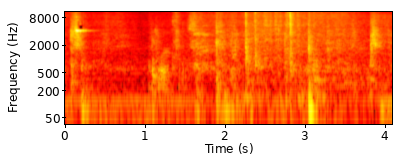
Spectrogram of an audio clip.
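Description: Low steady hum inside a hydraulic elevator cab, with a short high beep just after the start, scattered clicks, and a sharp knock about three seconds in.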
